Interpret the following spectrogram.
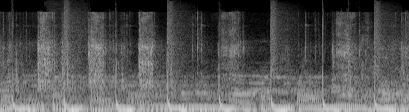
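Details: Supercharged Lamborghini, aftermarket supercharger pulley spun by hand: gritty, ratcheting clack about twice a second with no steady hum, linked to a grinding noise like a shredding mixer; worn pulley bearing, old versus new pulley compared.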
